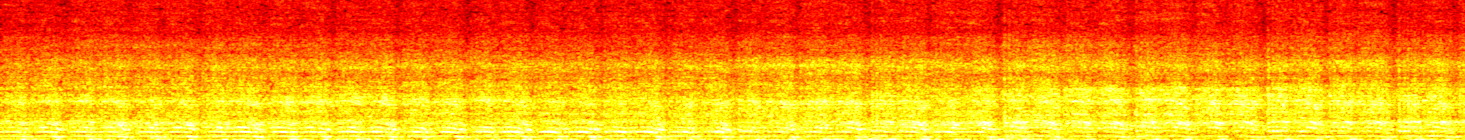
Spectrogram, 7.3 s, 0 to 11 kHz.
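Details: Freshly rebuilt Honda D16Z6 (rings were bad, heavy smoking), first start attempt: steady starter churn about three beats a second with no catch; cranks but won't start, getting fuel but no spark from the distributor.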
